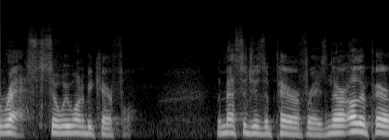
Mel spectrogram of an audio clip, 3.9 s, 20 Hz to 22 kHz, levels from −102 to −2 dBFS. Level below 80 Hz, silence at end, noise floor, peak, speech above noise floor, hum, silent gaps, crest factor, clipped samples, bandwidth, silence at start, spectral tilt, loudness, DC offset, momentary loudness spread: -88 dBFS; 0 s; -76 dBFS; -18 dBFS; 41 dB; none; none; 18 dB; under 0.1%; 8.2 kHz; 0 s; -8.5 dB/octave; -37 LUFS; under 0.1%; 13 LU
